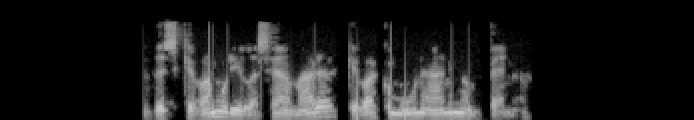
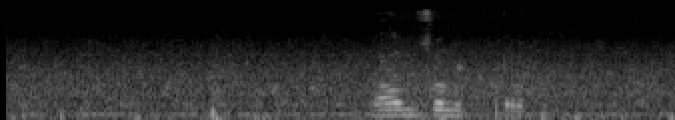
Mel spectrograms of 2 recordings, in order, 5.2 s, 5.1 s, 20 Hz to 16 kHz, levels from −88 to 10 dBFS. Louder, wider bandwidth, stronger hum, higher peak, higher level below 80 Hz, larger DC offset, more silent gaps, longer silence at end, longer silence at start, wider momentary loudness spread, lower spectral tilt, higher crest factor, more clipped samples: first, -18 LUFS vs -38 LUFS; second, 8 kHz vs 11.5 kHz; neither; first, -2 dBFS vs -18 dBFS; about the same, -52 dBFS vs -56 dBFS; neither; first, 2.54-2.60 s vs none; first, 1.25 s vs 0 s; first, 1.05 s vs 0.05 s; second, 9 LU vs 18 LU; second, -4.5 dB/octave vs -7 dB/octave; about the same, 18 dB vs 22 dB; neither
